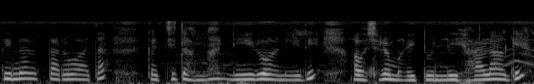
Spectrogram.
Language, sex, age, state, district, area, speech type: Telugu, female, 18-30, Andhra Pradesh, Chittoor, urban, spontaneous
